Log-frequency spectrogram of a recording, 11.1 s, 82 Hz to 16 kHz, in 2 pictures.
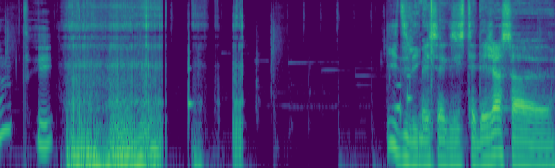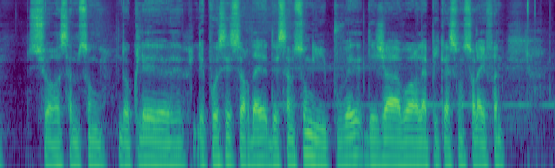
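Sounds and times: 
speech: 0.2s - 1.5s, 3.9s - 11.0s
voice imitating snoring with grunts and breathy bursts: 0.3s - 2.6s.

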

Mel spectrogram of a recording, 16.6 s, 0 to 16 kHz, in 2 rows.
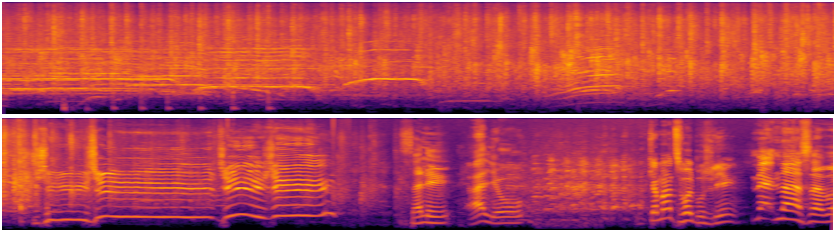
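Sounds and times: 
crowd cheering and whooping: 0.0s - 6.8s, 7.5s - 10.8s
audience applauding: 0.0s - 12.4s
speech: 8.7s - 9.8s, 12.4s - 13.7s, 14.8s - 16.6s
laughter: 13.4s - 14.8s.

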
